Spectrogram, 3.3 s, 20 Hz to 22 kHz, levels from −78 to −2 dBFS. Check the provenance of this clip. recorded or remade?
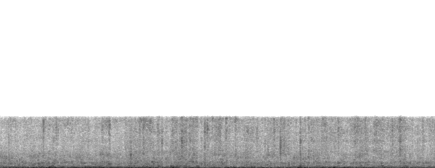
remade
